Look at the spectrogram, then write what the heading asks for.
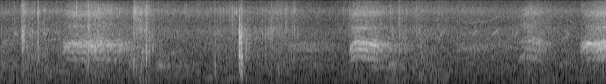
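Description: Birds cawing, several short harsh calls spaced a few seconds apart, with a single sharp click about two and a half seconds in.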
